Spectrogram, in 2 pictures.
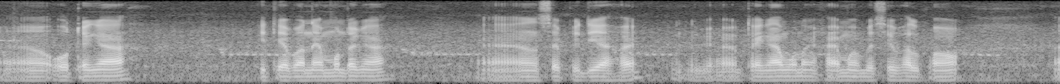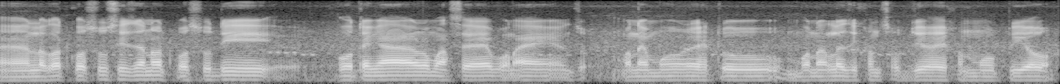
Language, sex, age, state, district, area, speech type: Assamese, male, 45-60, Assam, Lakhimpur, rural, spontaneous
